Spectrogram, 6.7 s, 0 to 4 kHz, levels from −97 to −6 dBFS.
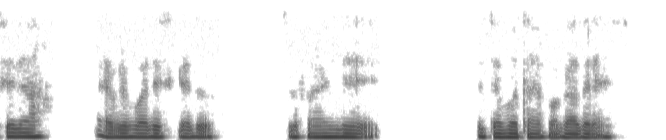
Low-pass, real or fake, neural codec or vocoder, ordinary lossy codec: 3.6 kHz; real; none; none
